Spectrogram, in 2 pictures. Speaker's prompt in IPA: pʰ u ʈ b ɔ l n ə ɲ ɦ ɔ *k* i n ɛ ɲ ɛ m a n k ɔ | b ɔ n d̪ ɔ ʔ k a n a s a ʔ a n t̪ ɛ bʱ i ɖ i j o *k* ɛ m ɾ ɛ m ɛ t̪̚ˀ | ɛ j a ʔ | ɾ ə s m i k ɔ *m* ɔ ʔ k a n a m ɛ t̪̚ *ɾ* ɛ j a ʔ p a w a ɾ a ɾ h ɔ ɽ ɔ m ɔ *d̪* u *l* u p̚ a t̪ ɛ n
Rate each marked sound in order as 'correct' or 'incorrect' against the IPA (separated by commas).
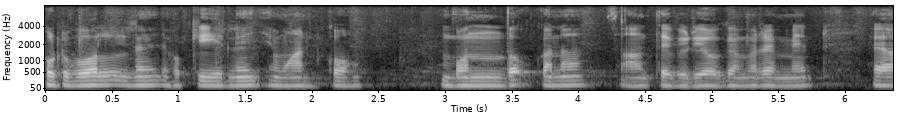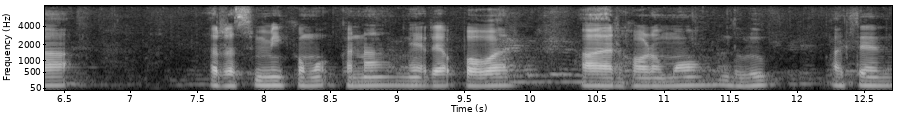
correct, incorrect, correct, correct, correct, incorrect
